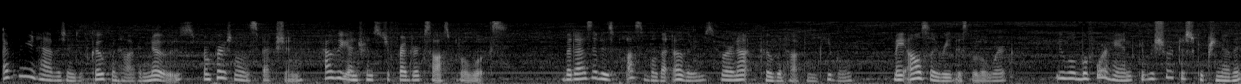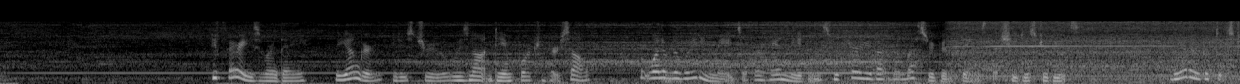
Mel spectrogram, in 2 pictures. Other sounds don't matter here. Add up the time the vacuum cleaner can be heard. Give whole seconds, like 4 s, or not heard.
25 s.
